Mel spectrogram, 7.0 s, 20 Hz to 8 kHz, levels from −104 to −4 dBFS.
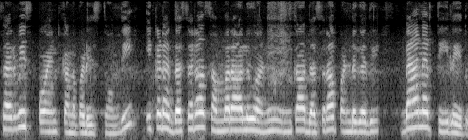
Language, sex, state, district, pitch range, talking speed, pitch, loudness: Telugu, female, Andhra Pradesh, Sri Satya Sai, 205-265 Hz, 100 wpm, 225 Hz, -15 LUFS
